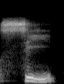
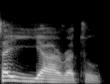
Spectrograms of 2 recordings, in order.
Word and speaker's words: سيارة: So avoid saying C. There's no kasra under the scene. It's not C. It's sayyaratu.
